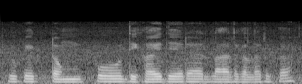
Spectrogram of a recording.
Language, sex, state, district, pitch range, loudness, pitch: Hindi, male, Gujarat, Valsad, 120-130 Hz, -15 LUFS, 125 Hz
